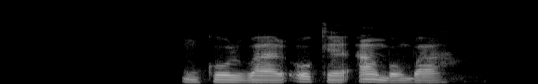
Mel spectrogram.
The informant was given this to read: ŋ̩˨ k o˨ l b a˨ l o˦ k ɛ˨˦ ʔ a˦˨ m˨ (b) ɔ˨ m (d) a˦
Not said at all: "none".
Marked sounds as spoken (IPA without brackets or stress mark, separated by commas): b, b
